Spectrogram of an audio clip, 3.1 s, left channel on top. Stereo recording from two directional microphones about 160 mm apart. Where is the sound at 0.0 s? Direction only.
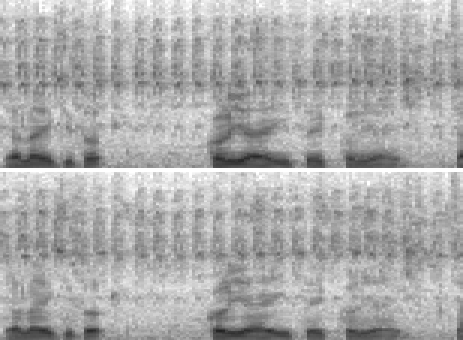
60° left (ahead or behind).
